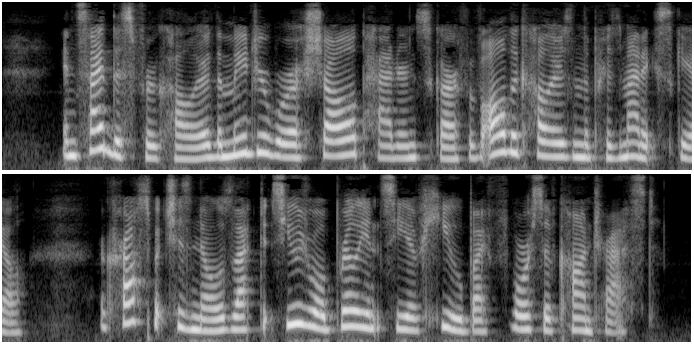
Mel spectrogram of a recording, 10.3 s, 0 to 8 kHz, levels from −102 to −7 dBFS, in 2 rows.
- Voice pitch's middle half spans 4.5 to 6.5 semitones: No, average, 3.7 semitones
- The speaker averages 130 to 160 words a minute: No, average, 190 wpm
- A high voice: Yes, high, 235 Hz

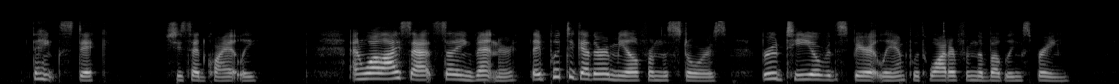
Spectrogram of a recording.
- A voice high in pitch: Yes, high, 195 Hz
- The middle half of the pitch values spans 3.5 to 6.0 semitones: Yes, average, 3.9 semitones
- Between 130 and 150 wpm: No, average, 165 wpm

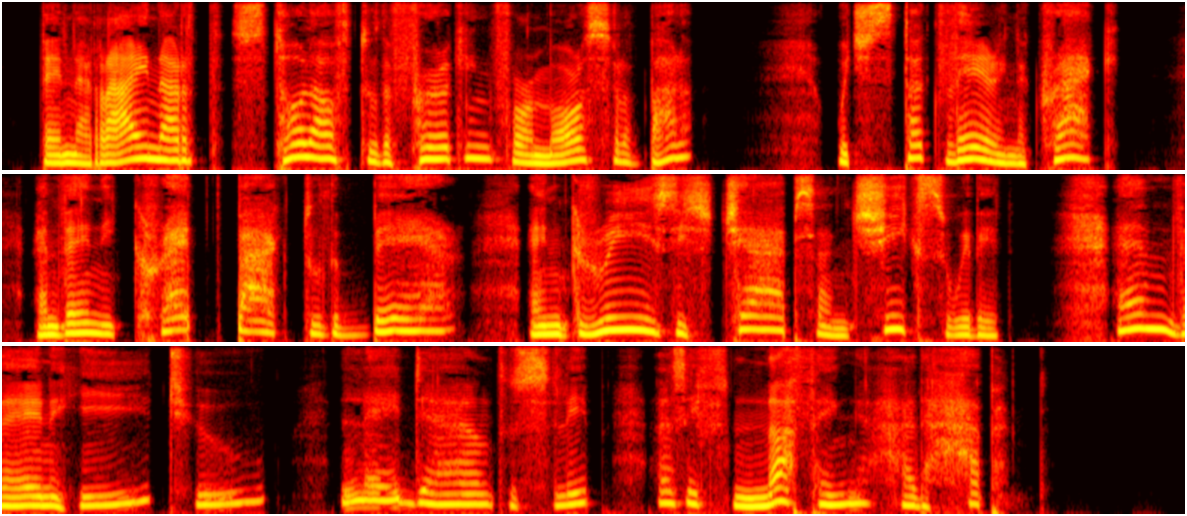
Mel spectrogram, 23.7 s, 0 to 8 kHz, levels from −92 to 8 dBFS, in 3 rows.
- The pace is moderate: No, slow, 120 wpm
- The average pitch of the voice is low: No, medium, 185 Hz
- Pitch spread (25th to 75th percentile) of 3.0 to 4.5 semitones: No, wide, 5.4 semitones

